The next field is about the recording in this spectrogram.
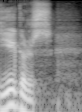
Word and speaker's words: Jaeger: Jaeger. With a J. There's a soft J.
